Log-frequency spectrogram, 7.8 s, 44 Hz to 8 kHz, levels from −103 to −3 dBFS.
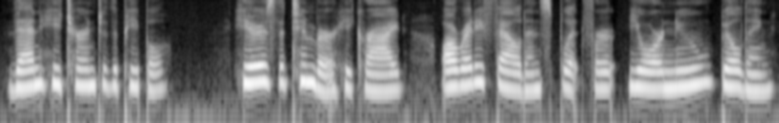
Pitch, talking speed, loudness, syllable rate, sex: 205 Hz, 155 wpm, -17 LUFS, 4.3 syllables/s, female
